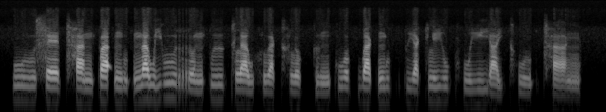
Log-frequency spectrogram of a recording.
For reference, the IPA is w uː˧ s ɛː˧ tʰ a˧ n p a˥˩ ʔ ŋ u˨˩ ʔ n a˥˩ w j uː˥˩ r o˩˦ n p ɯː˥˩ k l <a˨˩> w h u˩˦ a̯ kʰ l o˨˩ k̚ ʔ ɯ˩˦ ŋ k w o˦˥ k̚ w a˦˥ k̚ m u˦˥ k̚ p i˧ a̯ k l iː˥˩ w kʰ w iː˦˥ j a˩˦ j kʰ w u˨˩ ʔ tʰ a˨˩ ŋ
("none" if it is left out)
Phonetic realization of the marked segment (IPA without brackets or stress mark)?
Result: a˧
